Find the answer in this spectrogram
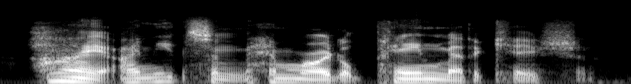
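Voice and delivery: soft, hushed half-whisper under the breath. Retelling asking a pharmacist over the counter for medication, retelling a half-whisper. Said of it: "and I whisper over the counter".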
